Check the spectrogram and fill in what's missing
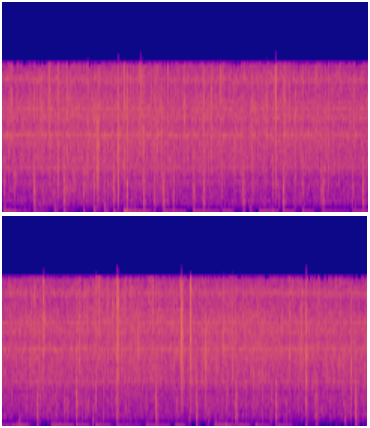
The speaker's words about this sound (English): Okay, the wok is nice and hot. Let me pour the oil and toss these onions in.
